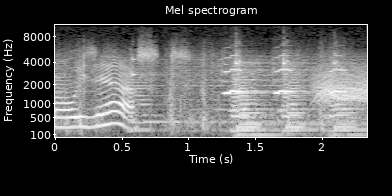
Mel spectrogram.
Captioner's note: light orchestral music; bird squawking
